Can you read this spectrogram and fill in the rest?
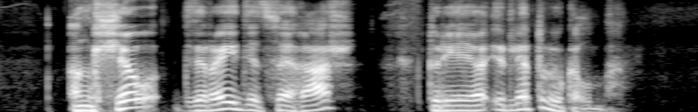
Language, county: Lithuanian, Kaunas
